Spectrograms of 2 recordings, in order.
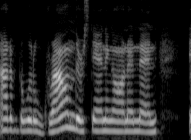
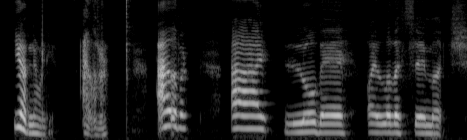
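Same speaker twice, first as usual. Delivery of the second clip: fake, put-on New Zealand accent; 3 semitones lower than usual. Speaker talking to listeners, slipping into a put-on New Zealand accent. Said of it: "Why am I talking in this accent?".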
